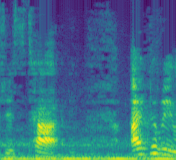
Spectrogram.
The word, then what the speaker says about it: Ty: the correct pronunciation, but the reason I pronounce it Ty is because it's after Ty Warner, and his name is pronounced Ty. And the second reason I pronounce it that way is whenever I see it written in articles, it's not T-Y, capital T, capital Y. It's capital T, lowercase y, meaning it's not an acronym, it's just Ty.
